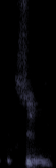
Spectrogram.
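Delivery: "sum" closed on the M with no final vowel, softly; the right "sum" ending on M, quiet; correct form sum. Shown as a demonstration. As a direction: stop cleanly on the M of "sum". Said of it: "it's not sumo".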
